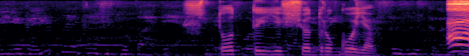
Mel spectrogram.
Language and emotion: Russian, neutral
